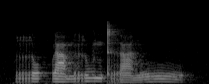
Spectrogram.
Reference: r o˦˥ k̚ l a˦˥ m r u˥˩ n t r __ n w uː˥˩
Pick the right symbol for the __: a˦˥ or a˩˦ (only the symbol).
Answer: a˩˦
